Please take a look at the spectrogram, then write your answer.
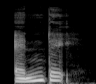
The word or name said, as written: andendag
